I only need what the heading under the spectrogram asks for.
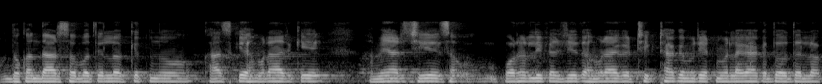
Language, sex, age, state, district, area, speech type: Maithili, male, 18-30, Bihar, Samastipur, urban, spontaneous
